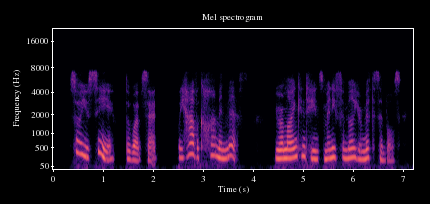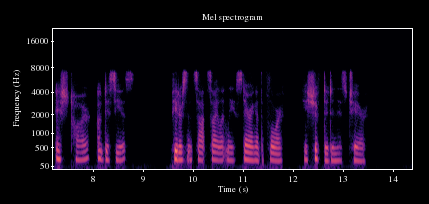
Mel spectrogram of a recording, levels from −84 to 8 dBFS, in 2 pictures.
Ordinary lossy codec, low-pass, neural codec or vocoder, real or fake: Opus, 32 kbps; 7.2 kHz; codec, 24 kHz, 0.9 kbps, DualCodec; fake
